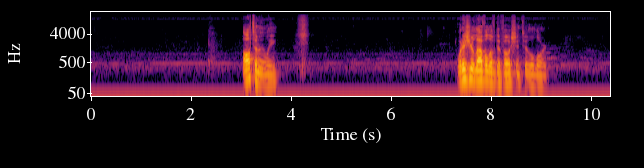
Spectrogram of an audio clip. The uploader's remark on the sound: was recorded at The Calling Community Church on July 13, 2014 in Platte City, Missouri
